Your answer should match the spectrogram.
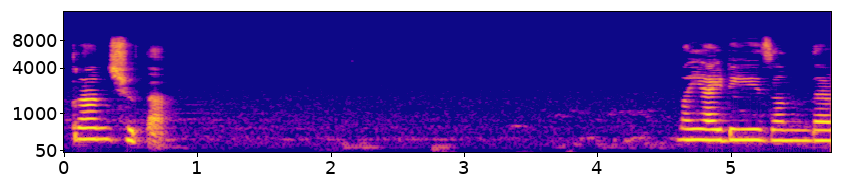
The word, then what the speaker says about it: Pranshuta: YouTube channel you can you can pronounce that uh it's pran shooter my ID is on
